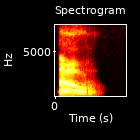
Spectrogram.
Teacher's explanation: لیکن آگے دیکھیے یوم الطور، یہاں پہ جو را ساکن ہے، را ساکن سے پہلے جب فتحہ آ جاتی ہے، زبر آ جاتی ہے، تو اس را کو ہم پر پڑھتے ہیں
